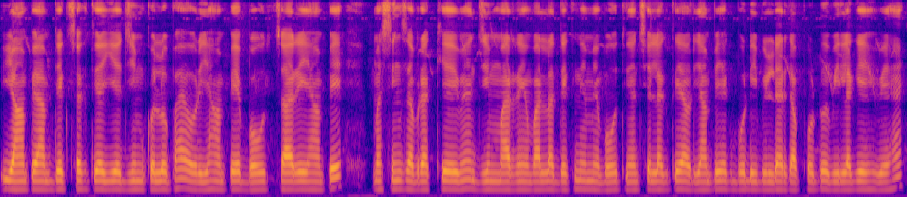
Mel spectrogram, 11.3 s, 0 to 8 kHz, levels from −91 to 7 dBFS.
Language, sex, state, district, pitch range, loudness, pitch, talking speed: Maithili, male, Bihar, Begusarai, 125-130 Hz, -19 LUFS, 130 Hz, 230 wpm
